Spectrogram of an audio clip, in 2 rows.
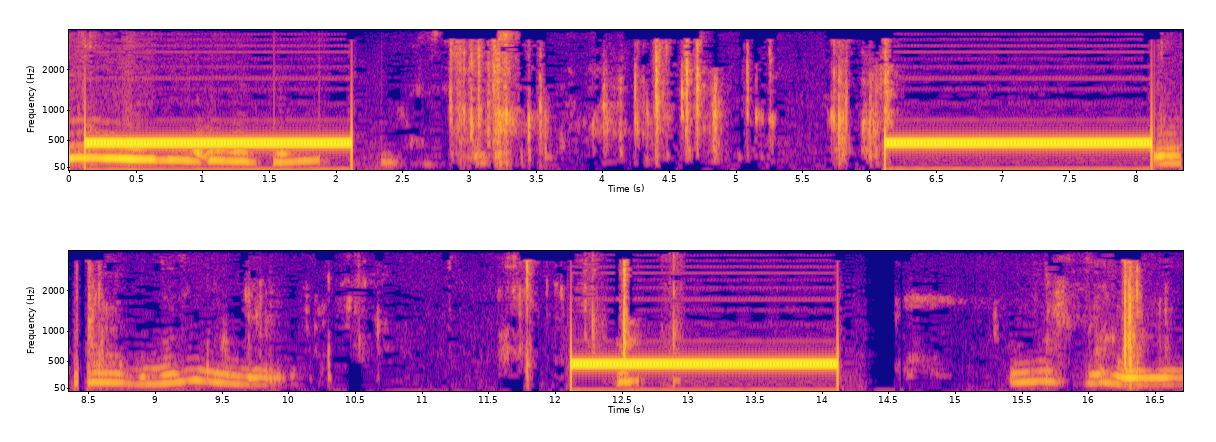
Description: Ringback tone (North America), 440 + 480 Hz.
